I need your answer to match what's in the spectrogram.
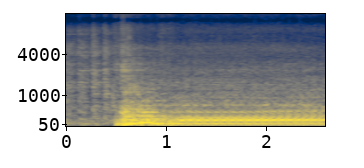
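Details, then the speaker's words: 2013 Dodge Charger before water pump replacement: engine catches and settles into an unusually loud, rough low drone with a steady hum; failing water pump, a sign to stop driving. "This is how you know that you need to stop driving your vehicle. If it sounds like one of these."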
